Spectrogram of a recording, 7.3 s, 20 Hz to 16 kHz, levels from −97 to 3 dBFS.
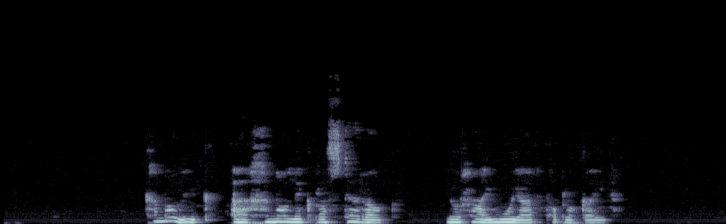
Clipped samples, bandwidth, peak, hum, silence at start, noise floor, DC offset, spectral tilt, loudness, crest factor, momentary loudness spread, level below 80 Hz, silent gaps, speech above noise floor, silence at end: under 0.1%; 7.2 kHz; -10 dBFS; none; 1.45 s; -81 dBFS; under 0.1%; -8 dB/octave; -24 LUFS; 16 dB; 13 LU; -68 dBFS; none; 58 dB; 1.2 s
